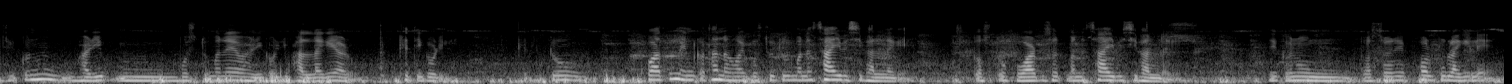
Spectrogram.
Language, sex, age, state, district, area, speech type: Assamese, female, 30-45, Assam, Morigaon, rural, spontaneous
